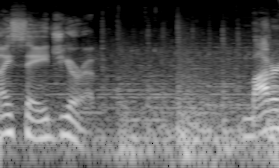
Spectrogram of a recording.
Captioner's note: stream babbling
